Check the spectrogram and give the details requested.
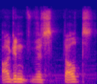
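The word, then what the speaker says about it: Argynvostholt: Head down to Aren Velt. That's how it's pronounced.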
